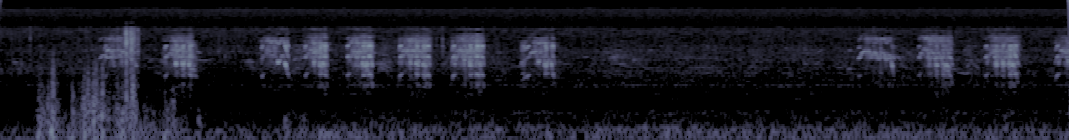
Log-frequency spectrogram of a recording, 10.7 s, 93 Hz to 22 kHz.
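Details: Peregrine falcon at the Axel water tower nest box, Netherlands, 5 February 2018, around mating on the ledge: clusters of short harsh chattering notes, quieter bursts near the end, with thumping knocks at the start and wind noise.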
